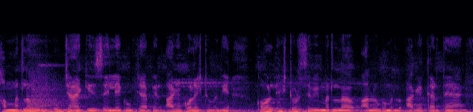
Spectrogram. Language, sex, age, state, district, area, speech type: Hindi, male, 18-30, Bihar, Begusarai, urban, spontaneous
